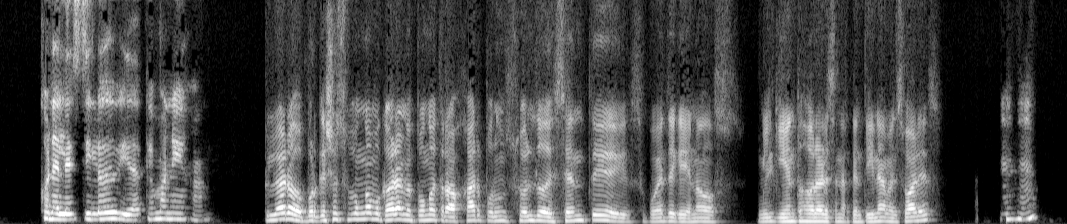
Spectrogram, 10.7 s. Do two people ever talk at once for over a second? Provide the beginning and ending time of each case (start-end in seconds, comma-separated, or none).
none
